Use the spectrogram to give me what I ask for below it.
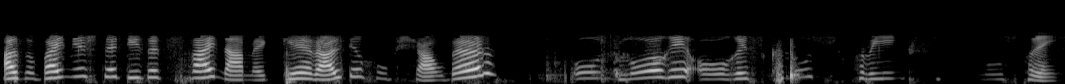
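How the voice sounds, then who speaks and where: A high-voiced, animated woman with a foreign accent pitches online trading for a call centre in non-native German. She speaks haltingly, keeps pressing on and often seeks confirmation. The muffled phone line sounds dry and narrow, with no echo and fluctuating microphone volume.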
